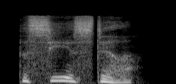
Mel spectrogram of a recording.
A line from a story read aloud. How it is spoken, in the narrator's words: sighed Olivia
